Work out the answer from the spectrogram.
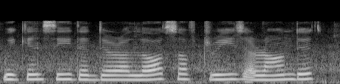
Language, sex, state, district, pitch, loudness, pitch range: English, female, Assam, Kamrup Metropolitan, 230 Hz, -14 LUFS, 215-235 Hz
